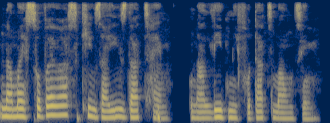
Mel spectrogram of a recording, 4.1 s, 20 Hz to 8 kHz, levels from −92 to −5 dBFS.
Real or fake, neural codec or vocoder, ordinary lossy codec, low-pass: fake; vocoder, 44.1 kHz, 128 mel bands every 256 samples, BigVGAN v2; none; 7.2 kHz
